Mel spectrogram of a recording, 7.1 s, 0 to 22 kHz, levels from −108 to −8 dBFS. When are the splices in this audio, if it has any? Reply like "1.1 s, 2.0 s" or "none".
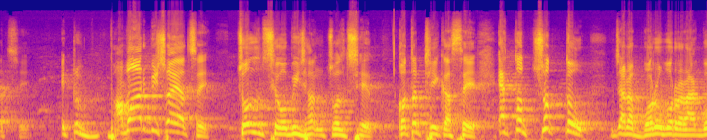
2.2 s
